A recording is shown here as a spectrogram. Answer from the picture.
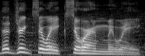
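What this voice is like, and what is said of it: Attempted Irish accent, sounding pirate-like. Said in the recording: “I don't know how to do an Irish accent... A little bit of a pirate accent”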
